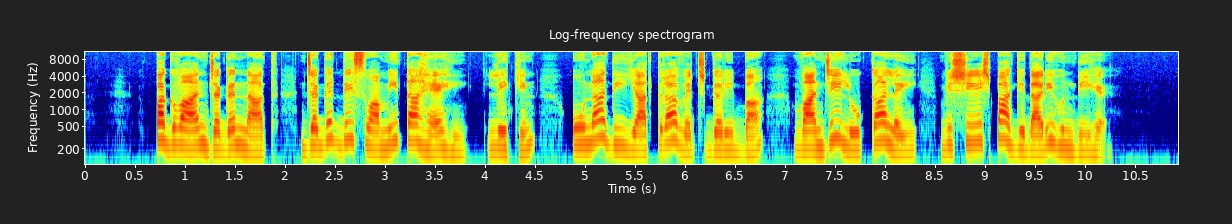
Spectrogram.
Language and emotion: Punjabi, neutral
